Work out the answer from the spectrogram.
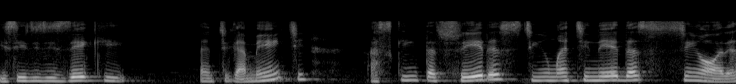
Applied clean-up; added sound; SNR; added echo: none; none; none; none.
